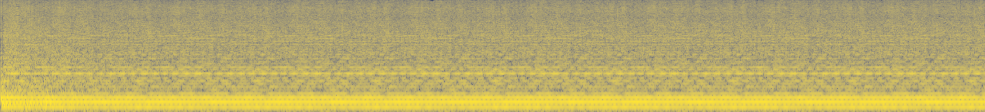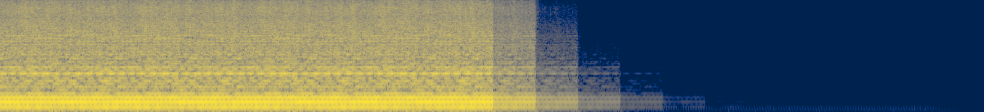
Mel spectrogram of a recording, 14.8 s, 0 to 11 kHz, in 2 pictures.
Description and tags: Harsh Lead - G#1
This is a sample from my Q Rack hardware synth. It is part of the "Q multi 010: Harsh Lead" sample pack. The sound is on the key in the name of the file. A hard, harsh lead sound.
